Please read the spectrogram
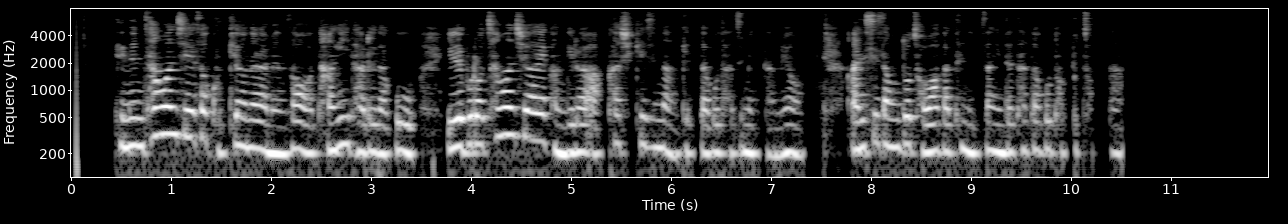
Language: Korean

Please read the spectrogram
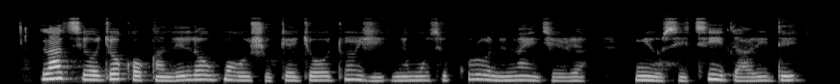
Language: Yoruba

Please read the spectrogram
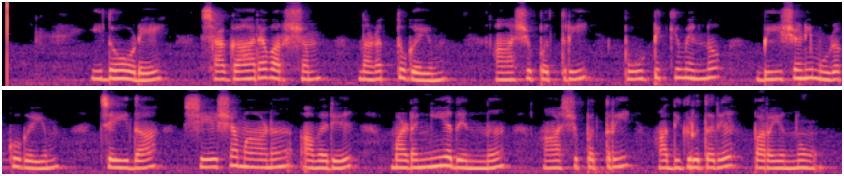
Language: Malayalam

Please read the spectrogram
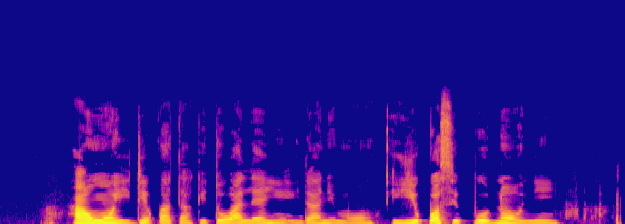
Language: Yoruba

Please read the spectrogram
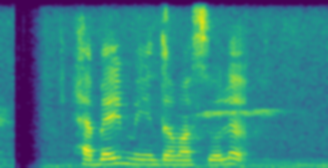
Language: Sinhala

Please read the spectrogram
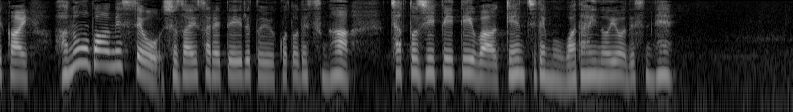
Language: Japanese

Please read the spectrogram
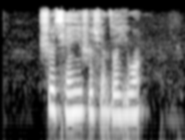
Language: Chinese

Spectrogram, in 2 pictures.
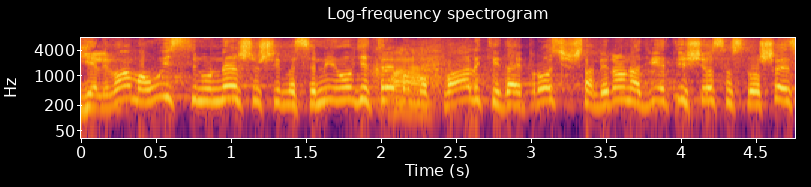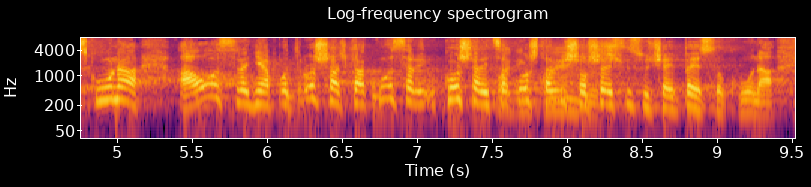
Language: Croatian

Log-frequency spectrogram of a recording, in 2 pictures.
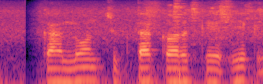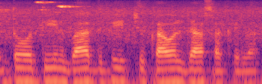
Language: Bhojpuri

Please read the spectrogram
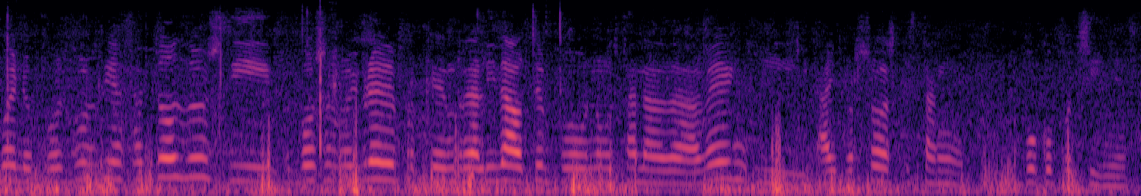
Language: Spanish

